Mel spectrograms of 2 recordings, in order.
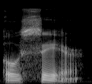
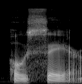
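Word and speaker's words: אֹסֵר: Now, if it were an active participle in the call, it would be pronounced oser, oser, one who binds.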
